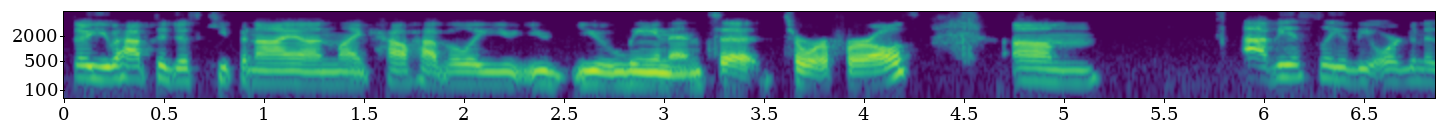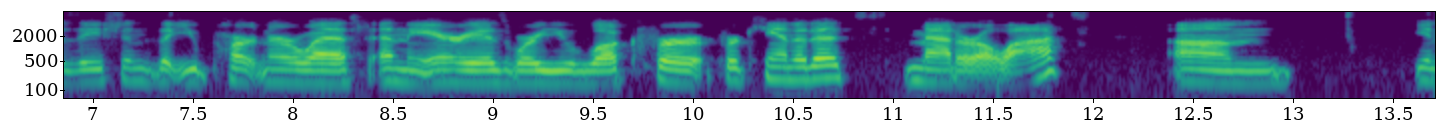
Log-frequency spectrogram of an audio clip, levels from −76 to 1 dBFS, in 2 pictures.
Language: English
